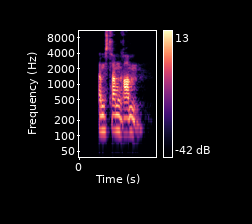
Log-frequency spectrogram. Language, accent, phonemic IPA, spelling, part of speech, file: French, France, /ams tʁam ɡʁam/, ams tram gram, phrase, LL-Q150 (fra)-ams tram gram.wav
- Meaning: eeny, meeny, miny, moe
